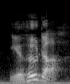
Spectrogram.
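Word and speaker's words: יהודה: How do you say Judas in Hebrew, Brother Roger? Yehudah. All right, Yehudah.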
